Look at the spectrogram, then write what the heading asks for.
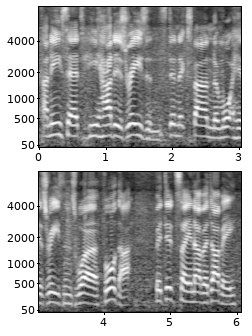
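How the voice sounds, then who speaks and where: A man's voice: on the high side, normal speed, slight background noise. A man giving casual sports analysis as a motorsport podcast pundit.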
